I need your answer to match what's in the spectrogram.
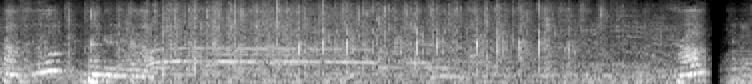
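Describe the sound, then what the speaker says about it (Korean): A concert audience applauds and cheers after a ukulele performance, a dense, continuous wash of clapping and crowd noise with voices mixed in, ending abruptly. "우쿨렐레 팀에게 큰 박수 부탁드립니다."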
